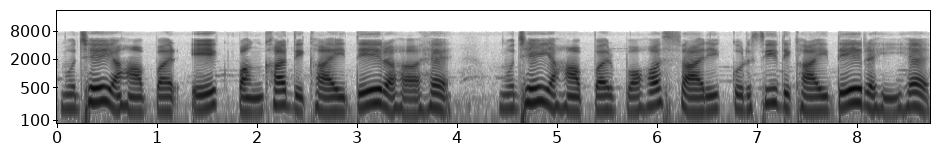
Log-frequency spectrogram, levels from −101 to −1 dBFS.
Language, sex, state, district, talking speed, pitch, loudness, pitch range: Hindi, female, Madhya Pradesh, Katni, 130 wpm, 175 Hz, -15 LUFS, 160-200 Hz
